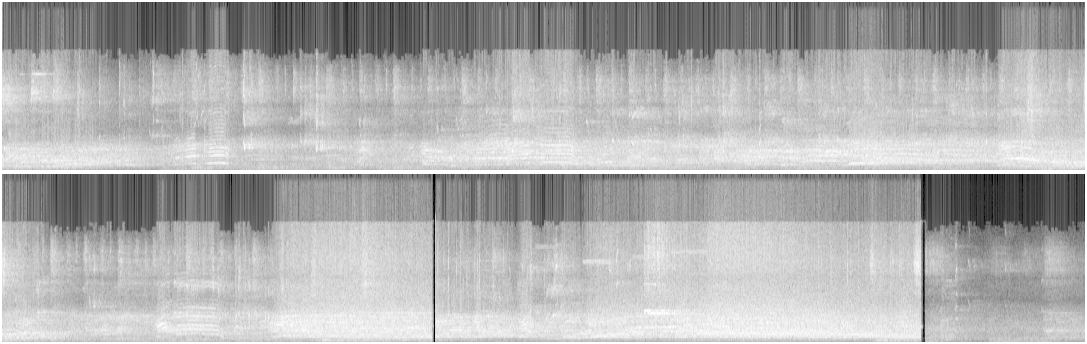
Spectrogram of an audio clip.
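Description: Sounds of a live indoor basketball game: the ball bouncing on the court amid shouts from players and the crowd, with loud crowd noise from about two-thirds of the way in that cuts off suddenly near the end.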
